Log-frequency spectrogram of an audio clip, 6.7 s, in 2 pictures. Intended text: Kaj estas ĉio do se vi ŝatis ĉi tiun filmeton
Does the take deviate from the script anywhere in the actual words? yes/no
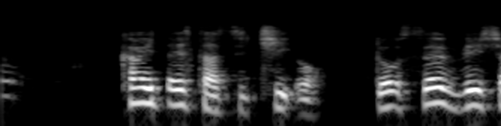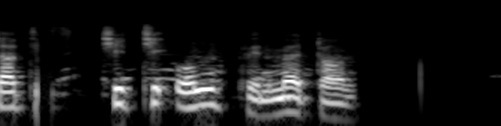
no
